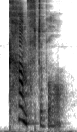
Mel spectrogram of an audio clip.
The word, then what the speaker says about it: comfortable: one is stressed breakfast comfortable and vegetable have both three syllables and the first syllable is stressed comfortable not comfortable no that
